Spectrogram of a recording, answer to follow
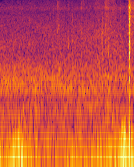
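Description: Wind buffeting the microphone, a low rumble, with a short sharp click near the end.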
